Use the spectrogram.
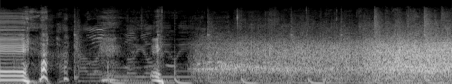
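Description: A few seconds of vocal sounds give way to steady hand clapping, a dense, even run of sharp claps that continues to the end at a constant loudness.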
